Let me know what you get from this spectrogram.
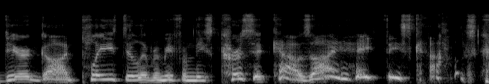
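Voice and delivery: retold desperate prayer, pitch climbing, last words drawn out; imitating yelled prayer. Father as a boy praying alone among hated cows, imitated high-pitched yell. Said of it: "I yelled my prayer as loud as I could".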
